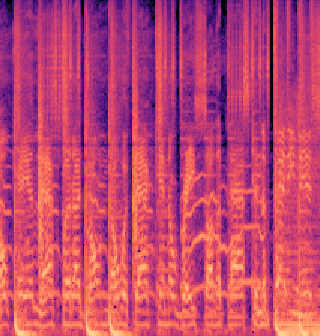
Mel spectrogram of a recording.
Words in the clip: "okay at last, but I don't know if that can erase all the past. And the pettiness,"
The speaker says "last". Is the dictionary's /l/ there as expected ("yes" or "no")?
yes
